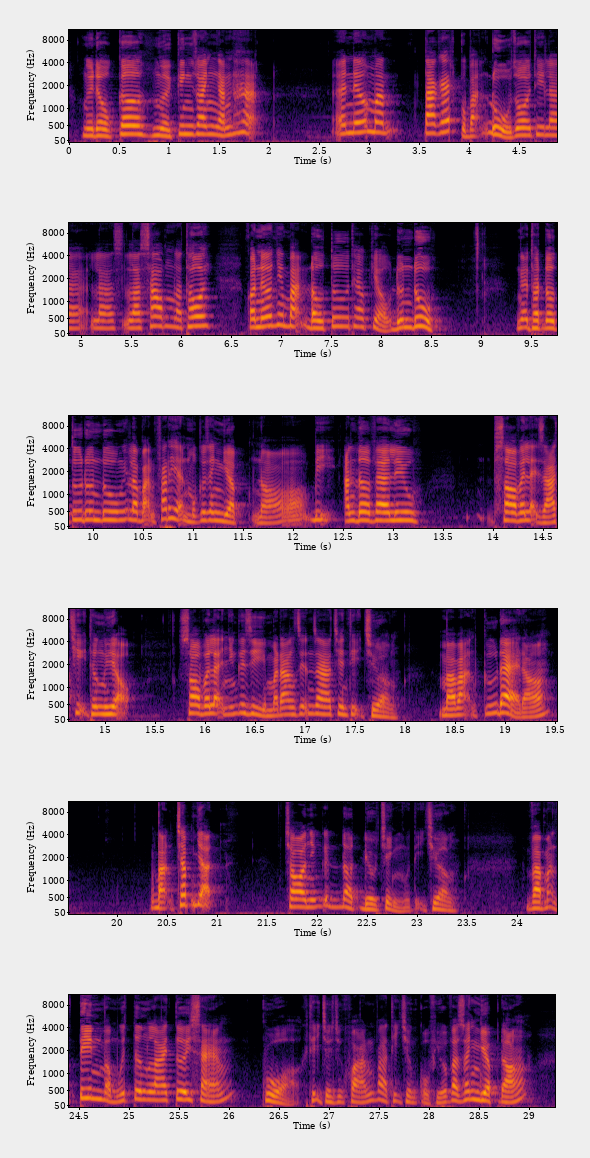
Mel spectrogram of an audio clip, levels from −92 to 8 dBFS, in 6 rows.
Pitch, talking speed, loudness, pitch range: 220 Hz, 230 wpm, -21 LUFS, 185-250 Hz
